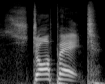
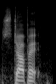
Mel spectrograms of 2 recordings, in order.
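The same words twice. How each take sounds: First: Louder, higher British "Stop it!"; hammed-up British telling-off, louder; mock British shout. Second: Said in the usual way. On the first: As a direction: scold the game like a cross Brit. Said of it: "how often I do a British accent".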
